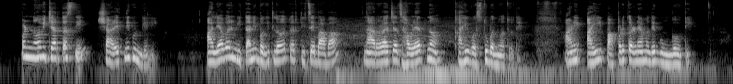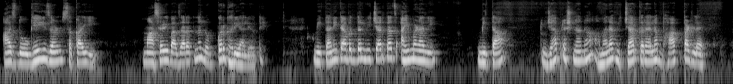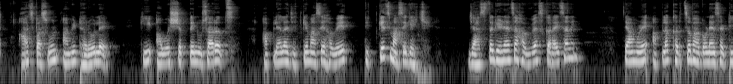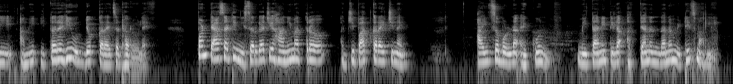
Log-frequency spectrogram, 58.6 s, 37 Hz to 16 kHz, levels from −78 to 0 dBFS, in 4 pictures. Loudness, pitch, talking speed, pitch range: -19 LUFS, 185 Hz, 95 wpm, 165-205 Hz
